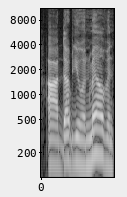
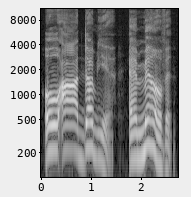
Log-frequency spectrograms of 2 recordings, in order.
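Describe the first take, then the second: First: Said in the usual way. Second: Put-on slow, drawn-out old R W and Melvin, each name savoured; names rolled slowly. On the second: A narrator's reading. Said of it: "rolling the Simses' names slowly off his tongue".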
